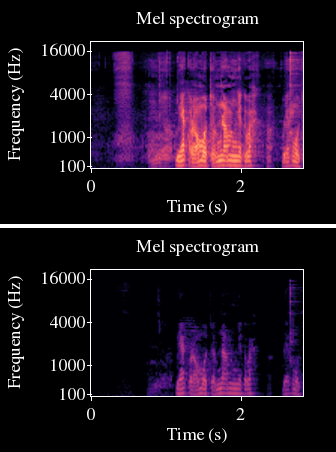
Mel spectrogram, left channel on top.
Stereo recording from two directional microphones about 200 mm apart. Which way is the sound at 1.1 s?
45° left (ahead or behind).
